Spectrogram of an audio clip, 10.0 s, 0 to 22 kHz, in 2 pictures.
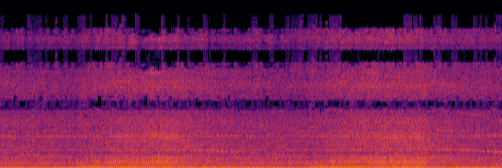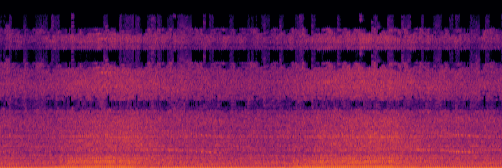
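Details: Honda Vario 150 LED scooter after repair of smoking exhaust, rough engine sound and 100 km/h top speed caused by a worn head gasket letting coolant into the combustion chamber and oil: four clean throttle blips back to steady idle, no rattles or knocks; healthy, no more smoke.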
